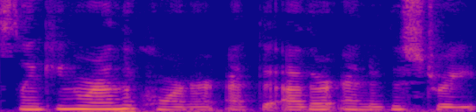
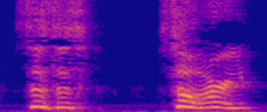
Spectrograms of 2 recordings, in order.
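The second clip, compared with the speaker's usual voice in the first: slow, high, loud stammered sob; sobbed apology; 8 semitones higher, 8 dB louder, slower than usual. A narrator's reading. The giant apologising to McGonagall, sobbing stammer. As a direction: stutter it out through tears. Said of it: "sobbed Hagrid".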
